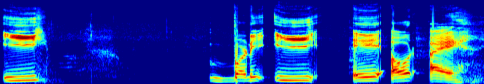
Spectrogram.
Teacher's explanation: अग्र स्वर जीभ के अगले भाग से ई, बड़ी ई, ए और ऐ ये 4 शब्द बोले जाते हैं।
